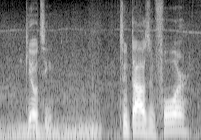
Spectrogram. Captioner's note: vehicles revving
